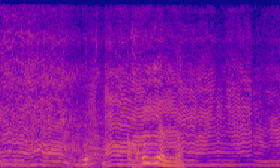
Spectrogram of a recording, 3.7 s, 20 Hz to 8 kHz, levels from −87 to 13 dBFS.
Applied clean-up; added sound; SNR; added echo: none; Motorcycle; 0 dB; none.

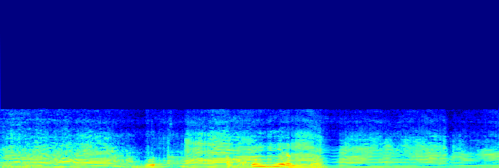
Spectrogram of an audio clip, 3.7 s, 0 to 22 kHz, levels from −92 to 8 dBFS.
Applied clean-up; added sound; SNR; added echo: neural mask model RNNoise.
